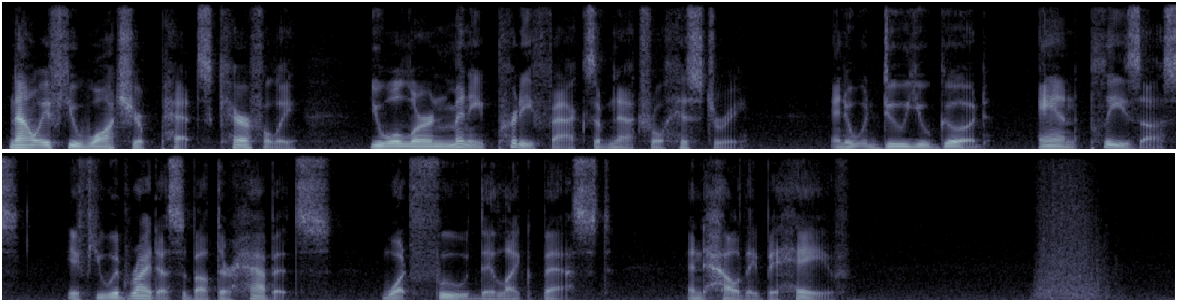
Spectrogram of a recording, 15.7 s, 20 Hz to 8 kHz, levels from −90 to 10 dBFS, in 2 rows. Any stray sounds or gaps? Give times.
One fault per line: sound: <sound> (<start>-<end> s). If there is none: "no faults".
sound: sigh (14.7-15.3 s)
